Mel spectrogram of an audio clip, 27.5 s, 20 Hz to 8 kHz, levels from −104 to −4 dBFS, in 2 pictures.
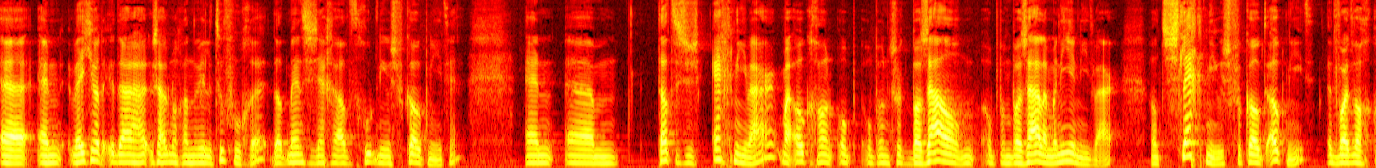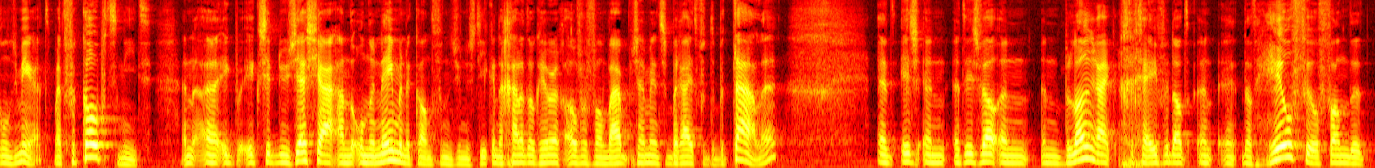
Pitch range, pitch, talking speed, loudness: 115-140 Hz, 125 Hz, 230 wpm, -20 LUFS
